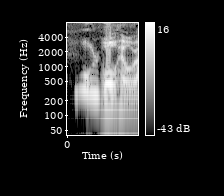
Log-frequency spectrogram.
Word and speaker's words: Wall Hill: And then there's a road just near my house called Wall Hill, which is like Wool Hill. – Wall, as in a wall. – Okay. – I don't know why I can't say it properly. Wall Hill Road.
